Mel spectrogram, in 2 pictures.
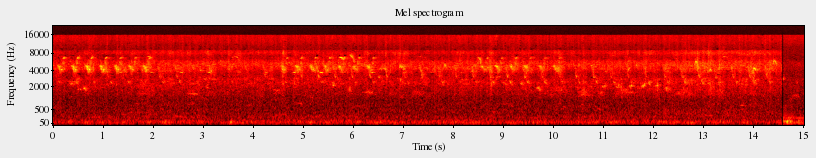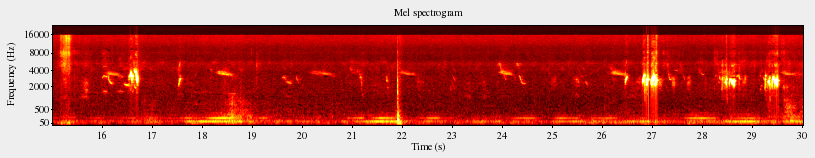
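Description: Red-whiskered bulbul nestlings and parent at the nest: a faint, rapid high twitter for about the first half, then several short, sharp chirps, the loudest a few seconds before the end, over a low pulsing hum.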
